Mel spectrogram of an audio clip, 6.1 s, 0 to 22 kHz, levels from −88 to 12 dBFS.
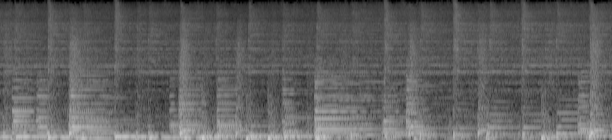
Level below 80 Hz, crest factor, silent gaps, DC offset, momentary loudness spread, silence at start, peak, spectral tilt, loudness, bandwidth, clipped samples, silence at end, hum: -30 dBFS; 16 dB; none; under 0.1%; 6 LU; 0 s; -4 dBFS; -5.5 dB/octave; -21 LUFS; over 20 kHz; under 0.1%; 0 s; none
